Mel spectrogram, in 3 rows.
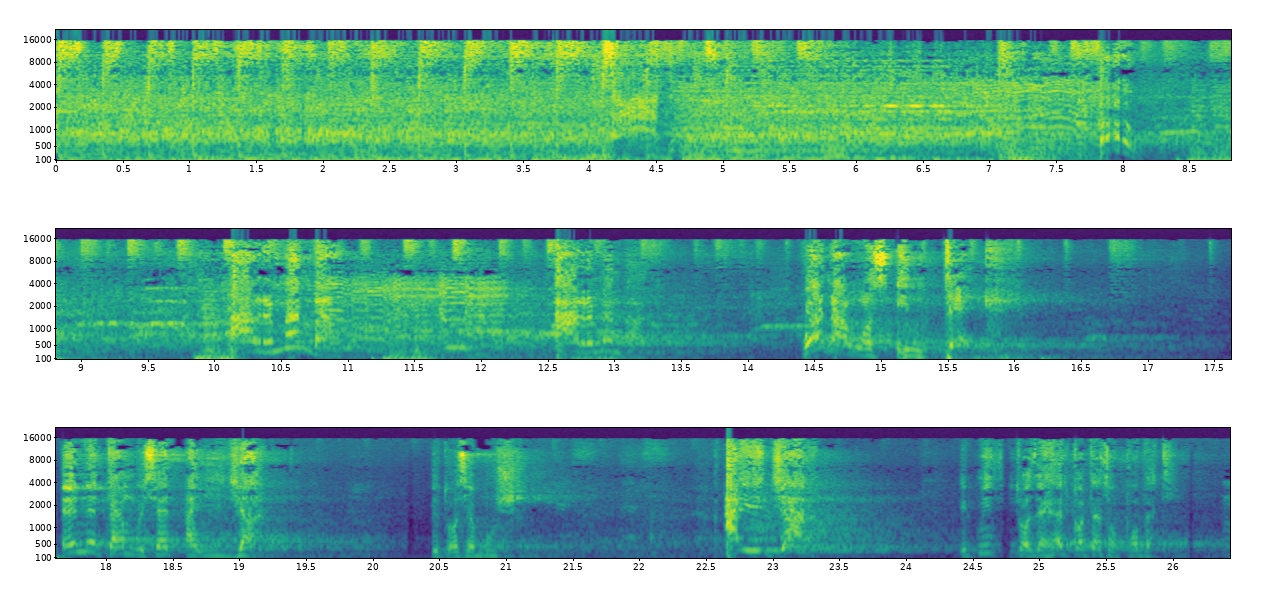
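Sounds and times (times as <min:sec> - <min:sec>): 
music: 0:00.0 - 0:14.4
audience shouting and cheering: 0:00.0 - 0:17.6
speech: 0:18.3 - 0:19.3, 0:20.4 - 0:21.3, 0:24.4 - 0:26.2.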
